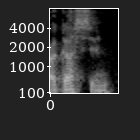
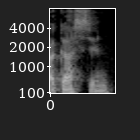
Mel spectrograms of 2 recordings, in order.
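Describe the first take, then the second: First: The name is said in a refined, posher pronunciation. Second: The name is said in a refined, posher pronunciation.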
